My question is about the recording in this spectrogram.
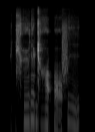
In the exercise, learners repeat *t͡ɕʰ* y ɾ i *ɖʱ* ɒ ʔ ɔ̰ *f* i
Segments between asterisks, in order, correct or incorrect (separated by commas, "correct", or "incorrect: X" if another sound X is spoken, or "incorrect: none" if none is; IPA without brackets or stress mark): correct, correct, correct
